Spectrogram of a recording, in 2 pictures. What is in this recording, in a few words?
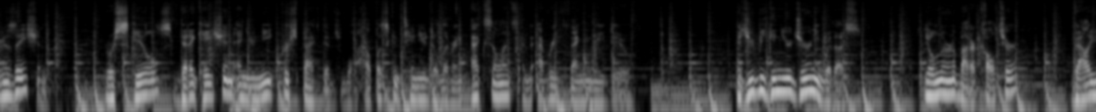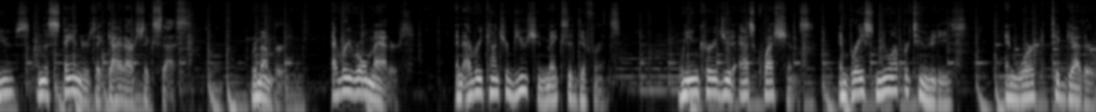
Corporate welcome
